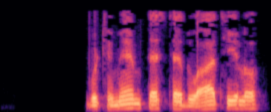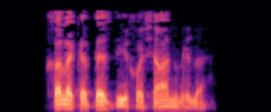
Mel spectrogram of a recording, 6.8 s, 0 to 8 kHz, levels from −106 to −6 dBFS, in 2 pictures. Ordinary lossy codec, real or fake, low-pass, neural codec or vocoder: MP3, 24 kbps; fake; 7.2 kHz; codec, 16 kHz, 16 kbps, FunCodec, trained on LibriTTS, 50 frames a second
